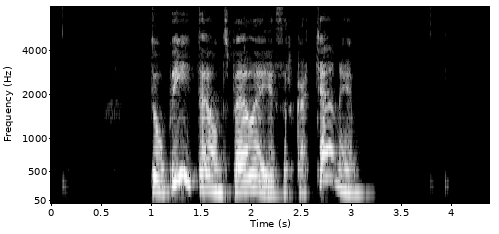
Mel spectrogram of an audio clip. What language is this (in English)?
Latvian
